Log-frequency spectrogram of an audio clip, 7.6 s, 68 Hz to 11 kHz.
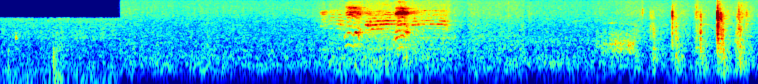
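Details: Male black flying-fox, a megabat or fruit bat, in a backyard on 11/09/2014; after quiet hiss, a loud harsh screech with stacked harmonics lasts about a second, then short rasping squawks and sharp clicks near the end.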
